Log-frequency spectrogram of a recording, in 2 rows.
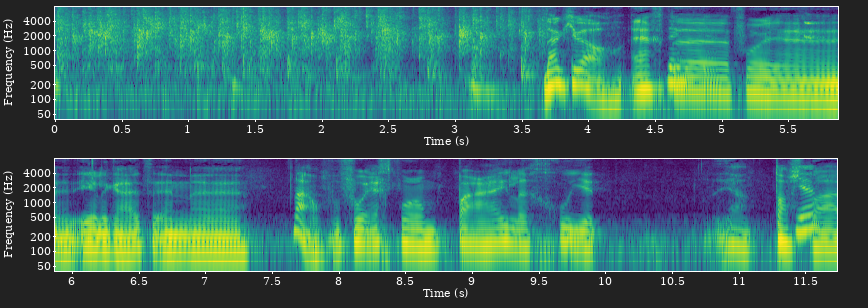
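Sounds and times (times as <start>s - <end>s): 
audience applause: 0.0s - 4.0s
speech: 3.7s - 10.1s, 10.8s - 11.7s.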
